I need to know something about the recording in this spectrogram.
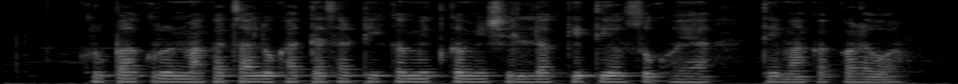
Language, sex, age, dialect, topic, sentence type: Marathi, male, 18-24, Southern Konkan, banking, statement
